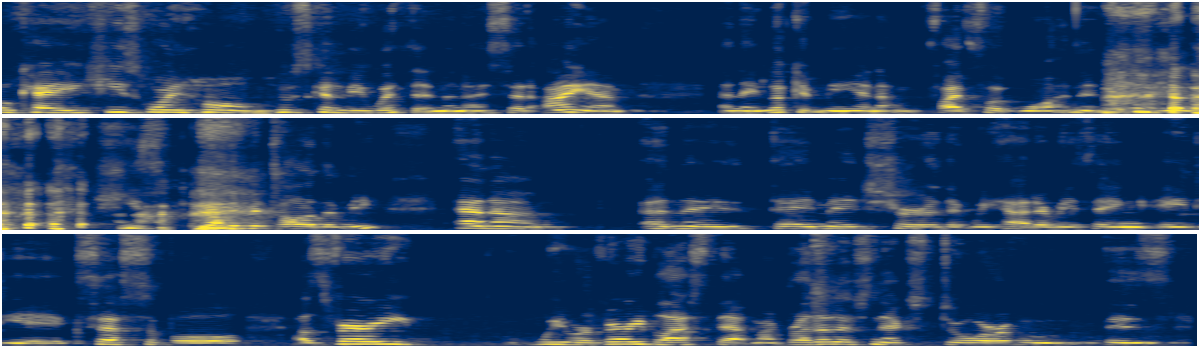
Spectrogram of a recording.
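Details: Adult woman speaking; normal speech.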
